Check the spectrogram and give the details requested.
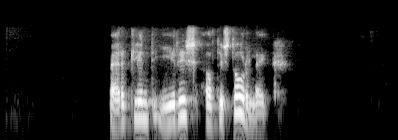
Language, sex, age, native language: Icelandic, male, 50-59, Icelandic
